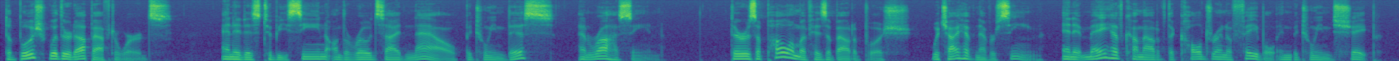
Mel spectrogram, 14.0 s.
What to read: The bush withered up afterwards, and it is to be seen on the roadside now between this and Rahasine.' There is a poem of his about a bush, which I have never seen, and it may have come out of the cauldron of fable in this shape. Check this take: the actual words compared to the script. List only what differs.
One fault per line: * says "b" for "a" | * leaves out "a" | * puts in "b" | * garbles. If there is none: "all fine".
* says "between" for "this"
